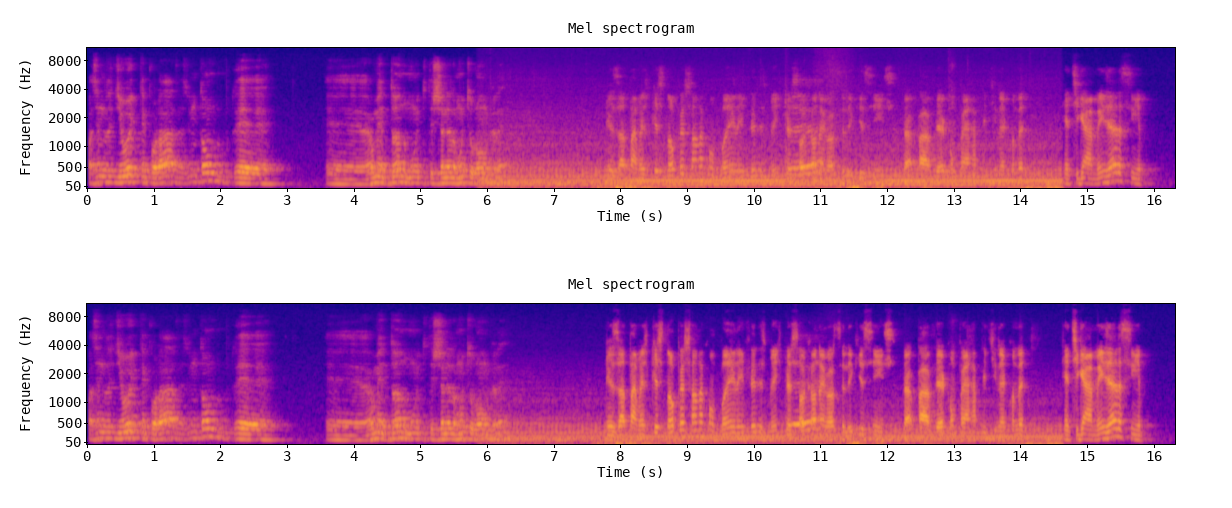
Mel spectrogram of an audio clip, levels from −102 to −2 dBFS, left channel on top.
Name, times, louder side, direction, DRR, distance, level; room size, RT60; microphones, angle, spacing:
voice 1, 0.0-2.7 3.6-6.3 10.5-11.1 12.9-13.0, equal, 20° left, 0 dB, 1.8 m, -30 dB
sound 1, 5.8-14.6, left 3 dB, 80° left, 0.5 m, -33 dB
voice 2, 7.8-14.1 14.6-16.0, right 5 dB, 65° right, 16 dB, 0.5 m, -30 dB
11.5 x 5.8 x 4.8 m, 0.64 s
head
